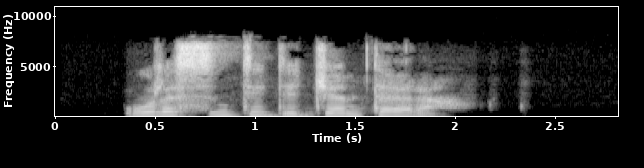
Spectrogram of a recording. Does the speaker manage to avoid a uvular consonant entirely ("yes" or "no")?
yes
